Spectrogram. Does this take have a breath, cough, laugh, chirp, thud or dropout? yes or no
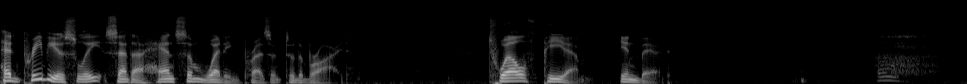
yes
